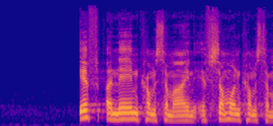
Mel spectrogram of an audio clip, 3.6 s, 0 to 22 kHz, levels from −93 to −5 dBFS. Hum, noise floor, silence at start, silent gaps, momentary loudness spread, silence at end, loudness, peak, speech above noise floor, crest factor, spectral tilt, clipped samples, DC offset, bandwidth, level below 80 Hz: none; -80 dBFS; 1.05 s; none; 7 LU; 0 s; -28 LUFS; -10 dBFS; 52 dB; 20 dB; -5 dB/octave; under 0.1%; under 0.1%; 18.5 kHz; -84 dBFS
